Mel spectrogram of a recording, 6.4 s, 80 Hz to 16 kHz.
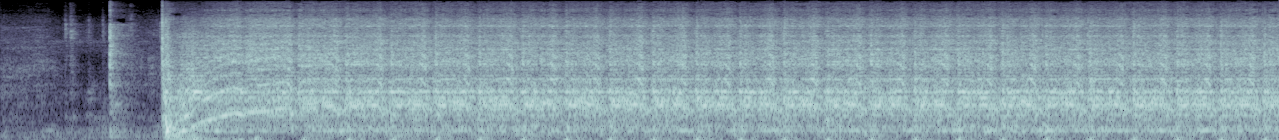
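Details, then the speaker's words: Abandoned 1983 John Deere 210 lawn tractor with cleaned, rebuilt carburetor and fuel pump: steady cranking about three turns a second, no firing; fuel pump not delivering fuel, line dry, clog in fuel line suspected; crank no start from fuel starvation. "Should be spitting fuel out and it's not. And it's still dry in there."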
